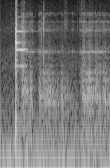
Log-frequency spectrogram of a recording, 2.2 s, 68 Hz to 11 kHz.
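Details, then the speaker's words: Mercedes 500E W124, during assembly: compressor pulley hand-spun; AC clutch activates but compressor won't engage, suspected wiring issue. Sharp metallic clink and light scraping as belt tensioner touches the pulley; moving tensioner stops noise, compressor bearing fine. "Okay, it's the belt tensioner is touching the pulley, so nothing is wrong with the AC compressor."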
